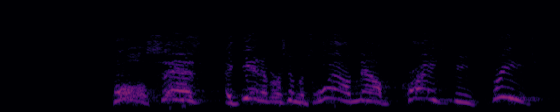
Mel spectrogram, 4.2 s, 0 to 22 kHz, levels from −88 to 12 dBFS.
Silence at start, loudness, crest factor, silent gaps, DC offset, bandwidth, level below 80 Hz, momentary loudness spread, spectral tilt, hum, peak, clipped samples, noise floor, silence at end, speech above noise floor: 0.85 s; -58 LUFS; 18 dB; none; under 0.1%; 7.4 kHz; under -90 dBFS; 6 LU; -2 dB/octave; none; -40 dBFS; under 0.1%; under -90 dBFS; 0.15 s; over 32 dB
